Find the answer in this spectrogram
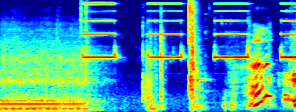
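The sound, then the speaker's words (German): A microwave oven hums steadily while heating something for about a minute, then gives a series of high electronic beeps, followed by the clatter of its door opening and handling noises. “Die wird jetzt erhitzt. Sag mal so eine Minute. Die piept auch so schön.”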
